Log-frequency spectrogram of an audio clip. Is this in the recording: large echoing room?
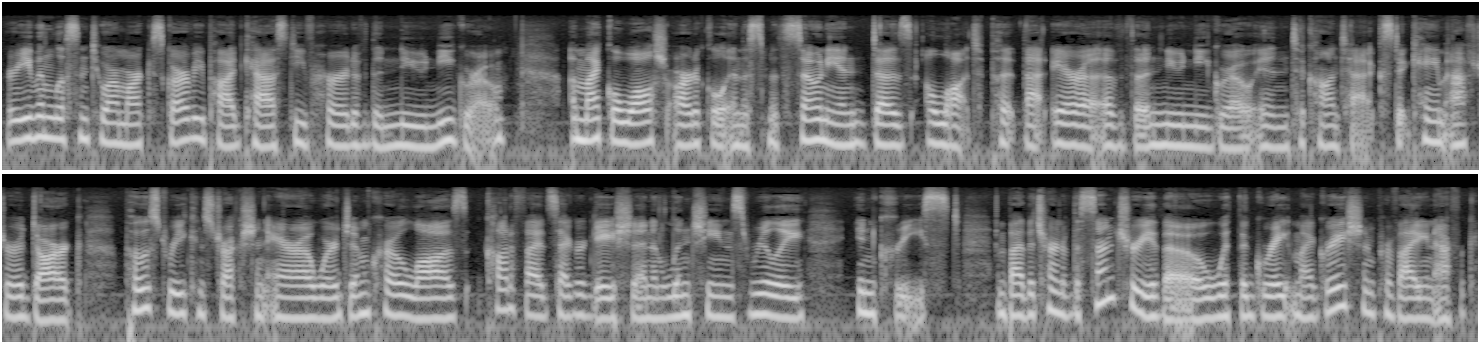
no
